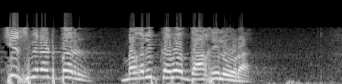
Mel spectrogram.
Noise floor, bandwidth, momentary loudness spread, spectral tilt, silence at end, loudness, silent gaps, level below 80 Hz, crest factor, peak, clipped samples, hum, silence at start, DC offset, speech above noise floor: -30 dBFS; 12 kHz; 9 LU; -5.5 dB/octave; 0.35 s; -7 LUFS; none; -28 dBFS; 8 dB; 0 dBFS; 1%; none; 0.05 s; under 0.1%; 24 dB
